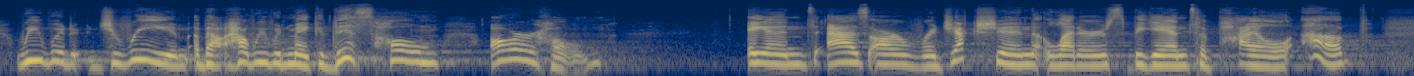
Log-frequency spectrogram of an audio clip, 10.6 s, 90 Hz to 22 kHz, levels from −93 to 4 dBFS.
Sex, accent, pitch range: female, American, 225-290 Hz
